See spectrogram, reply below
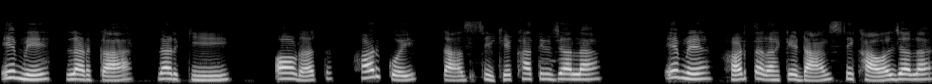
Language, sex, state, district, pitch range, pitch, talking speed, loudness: Bhojpuri, female, Bihar, Saran, 205-255 Hz, 235 Hz, 110 wpm, -17 LUFS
